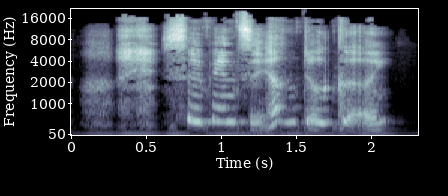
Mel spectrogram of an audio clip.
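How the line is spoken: Tearful. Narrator (Chinese): 佩仪带着哭音说道

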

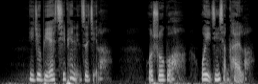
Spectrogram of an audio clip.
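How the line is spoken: Sighing. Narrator (Chinese): 老公叹息了一声，说道

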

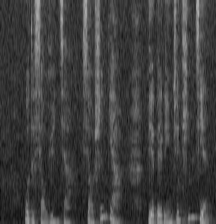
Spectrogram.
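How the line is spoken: Flustered hushed voice. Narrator (Chinese): 妈妈那风骚的俏脸此时变得绯红，小声道

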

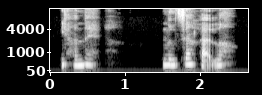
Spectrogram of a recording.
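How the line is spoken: Nervous trembling voice. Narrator (Chinese): 她紧张的秀脸通红，颤声道

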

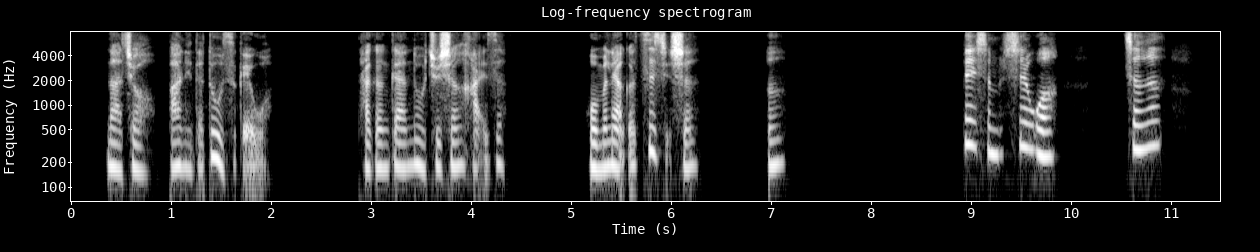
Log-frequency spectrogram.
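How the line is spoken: Sighing. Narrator (Chinese): 郑恩……叹息道

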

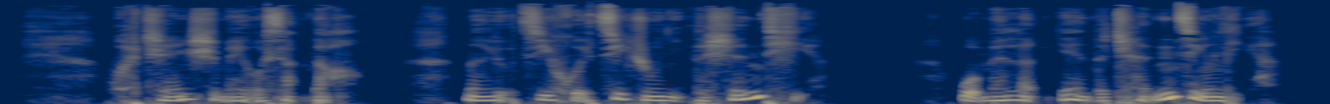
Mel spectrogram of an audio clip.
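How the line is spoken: Lewd leering laugh. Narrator (Chinese): 老张……淫笑着说

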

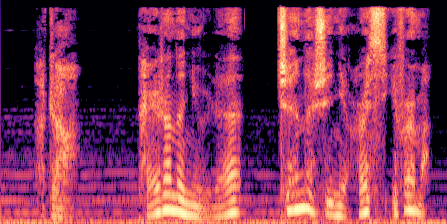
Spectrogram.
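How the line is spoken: Startled whisper. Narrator (Chinese): 黄文君给吓了一大跳，悄声问道

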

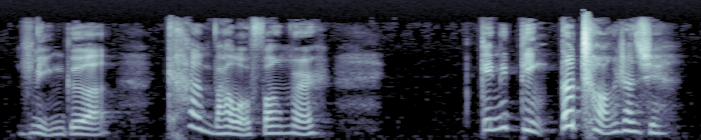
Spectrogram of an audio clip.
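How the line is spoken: Laughing. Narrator (Chinese): 任飞笑道

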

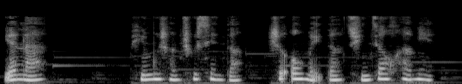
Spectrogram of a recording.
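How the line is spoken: Sighing. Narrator (Chinese): 李峰叹道

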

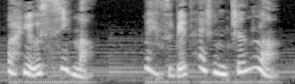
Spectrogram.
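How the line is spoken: Laughing. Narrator (Chinese): 美红笑着说

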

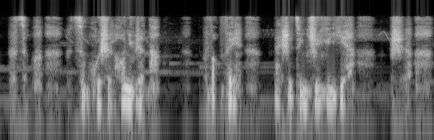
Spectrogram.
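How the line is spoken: Heavy panting. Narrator (Chinese): 虚竹气喘如牛的回应着

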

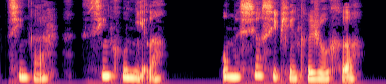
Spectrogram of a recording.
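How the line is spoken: Gentle. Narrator (Chinese): 柔声道

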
